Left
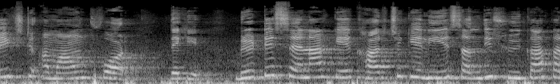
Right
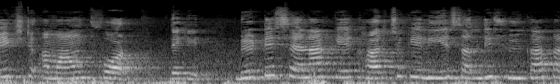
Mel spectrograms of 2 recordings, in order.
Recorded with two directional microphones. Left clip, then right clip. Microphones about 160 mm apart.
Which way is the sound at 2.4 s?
30° left (ahead or behind).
